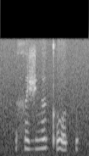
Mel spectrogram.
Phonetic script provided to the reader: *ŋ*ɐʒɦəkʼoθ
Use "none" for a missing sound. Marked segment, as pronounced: x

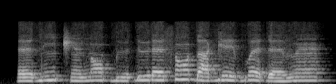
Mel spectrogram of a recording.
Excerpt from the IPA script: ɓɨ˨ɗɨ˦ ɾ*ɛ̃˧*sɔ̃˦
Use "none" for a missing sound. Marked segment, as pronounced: ɛ˧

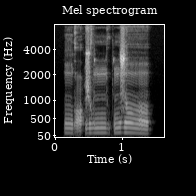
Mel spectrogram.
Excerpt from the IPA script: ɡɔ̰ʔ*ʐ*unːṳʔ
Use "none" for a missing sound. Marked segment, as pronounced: ʐ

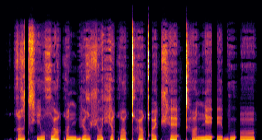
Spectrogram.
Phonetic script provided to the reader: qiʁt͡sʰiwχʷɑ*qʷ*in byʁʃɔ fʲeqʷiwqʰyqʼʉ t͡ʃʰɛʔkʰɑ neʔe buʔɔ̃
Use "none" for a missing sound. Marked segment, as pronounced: qʷ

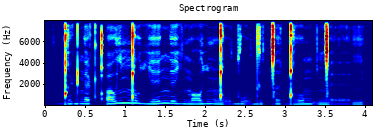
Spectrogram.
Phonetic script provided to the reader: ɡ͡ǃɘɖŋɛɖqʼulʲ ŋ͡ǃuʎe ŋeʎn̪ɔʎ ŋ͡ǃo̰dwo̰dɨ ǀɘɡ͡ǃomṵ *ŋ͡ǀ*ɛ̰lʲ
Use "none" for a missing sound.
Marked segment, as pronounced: ŋ͡ǀ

